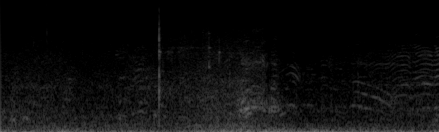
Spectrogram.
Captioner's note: bat cracks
